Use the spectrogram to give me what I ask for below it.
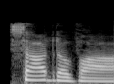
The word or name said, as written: sadowa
